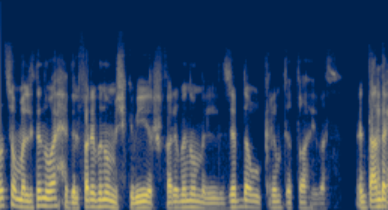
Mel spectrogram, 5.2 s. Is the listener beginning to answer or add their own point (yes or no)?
no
